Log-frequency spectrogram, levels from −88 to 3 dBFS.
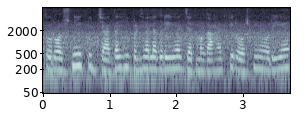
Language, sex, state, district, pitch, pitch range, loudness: Hindi, female, Chhattisgarh, Raipur, 205 Hz, 185-215 Hz, -18 LUFS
